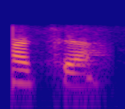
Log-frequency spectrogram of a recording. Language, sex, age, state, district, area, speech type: Bengali, female, 30-45, West Bengal, Bankura, urban, conversation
